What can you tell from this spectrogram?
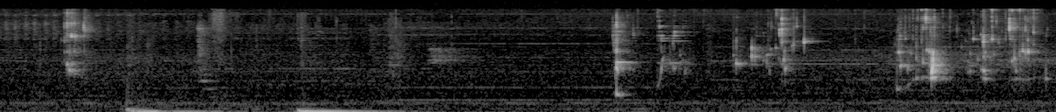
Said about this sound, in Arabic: هات كاسة فاضية خليني صب لك مي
